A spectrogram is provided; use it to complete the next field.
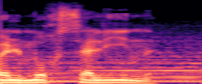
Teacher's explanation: Mad lazim, dans les mots comme al-mursalin, 6 temps obligatoires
